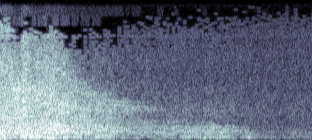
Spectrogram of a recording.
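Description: nature, rain with thunder

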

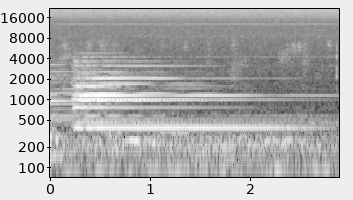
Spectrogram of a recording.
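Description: ambience, village church bells ringing

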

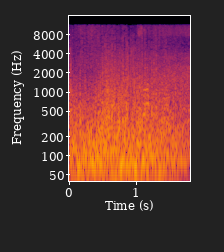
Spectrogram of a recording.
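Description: nature, strong storm wind

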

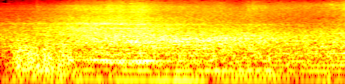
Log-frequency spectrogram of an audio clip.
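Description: vehicle, car road noise

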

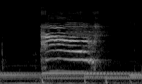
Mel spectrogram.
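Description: animal, cat meowing

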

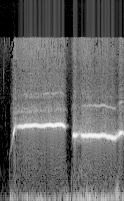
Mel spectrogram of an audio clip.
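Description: whistled tune

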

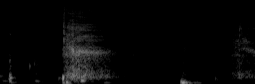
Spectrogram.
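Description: human body sound, cough

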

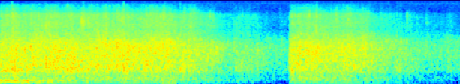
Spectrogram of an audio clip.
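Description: crowd, audience clapping hands

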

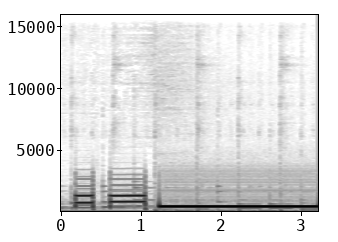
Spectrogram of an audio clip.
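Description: signal or alarm, telephone dial tone

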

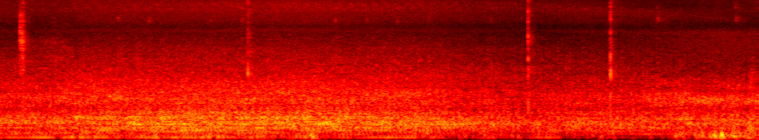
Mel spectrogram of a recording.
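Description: household object, electric fan running

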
